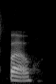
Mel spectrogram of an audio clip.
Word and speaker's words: Beau: Beau, is that Bo? Yeah, it's Bo.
